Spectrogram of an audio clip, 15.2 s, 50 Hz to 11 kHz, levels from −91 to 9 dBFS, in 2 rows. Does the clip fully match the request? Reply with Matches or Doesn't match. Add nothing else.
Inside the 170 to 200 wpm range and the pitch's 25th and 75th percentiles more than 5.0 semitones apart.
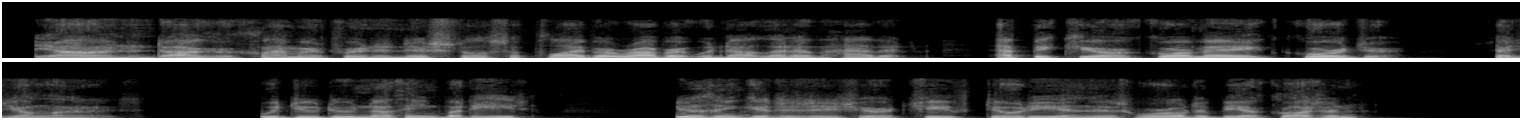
Doesn't match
